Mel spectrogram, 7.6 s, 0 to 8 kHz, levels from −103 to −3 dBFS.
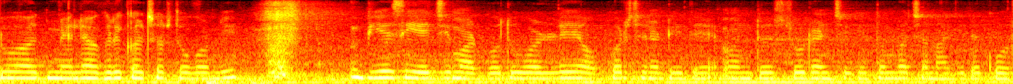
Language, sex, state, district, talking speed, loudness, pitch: Kannada, female, Karnataka, Raichur, 140 wpm, -16 LUFS, 210 Hz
